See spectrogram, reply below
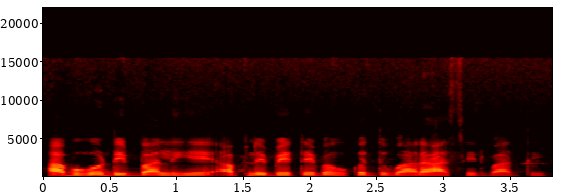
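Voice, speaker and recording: A woman narrating a devotional folk tale in a simple, unhurried storytelling manner. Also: on the low side, vocal fry, no room sound, muffled recording.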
